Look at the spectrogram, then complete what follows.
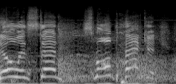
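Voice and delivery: high, quick excited call. Real, not acted. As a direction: catch the surprise pin. Surprise pin attempt.

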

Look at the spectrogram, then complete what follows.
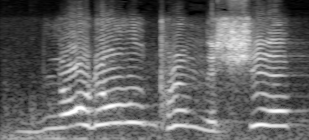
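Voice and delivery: high, loud yelp of panic; panicked shout. Real, not acted. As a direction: yell it out in alarm.

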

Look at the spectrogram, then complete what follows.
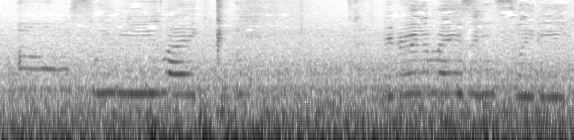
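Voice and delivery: high, sugary cheering voice; sweet encouragement. Retold or imitated. Therapist cooing encouragement to a child patient. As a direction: coo praise at a child patient. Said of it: "you also be like".

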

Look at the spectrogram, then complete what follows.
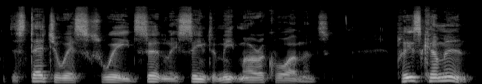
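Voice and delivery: ordinary delivery

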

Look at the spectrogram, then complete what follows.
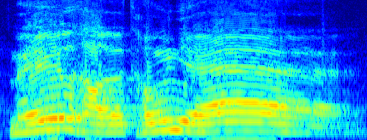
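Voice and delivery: very slow, drawn-out reminiscing; mock-nostalgic drawl. Friend recalling childhood mischief, mock-nostalgic drawl. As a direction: stretch every word like a fond sigh.

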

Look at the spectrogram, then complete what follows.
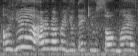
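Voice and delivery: high, gushing imitation of the star; Suki's thanks. Celebrity remembering the fan who reposts her, high gushing imitation. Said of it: "She was like".

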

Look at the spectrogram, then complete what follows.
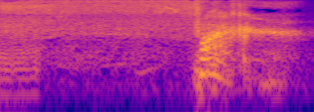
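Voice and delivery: slow, breathless whisper; whispered curse. Retold or imitated. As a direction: hiss it under your breath. Frustrated at missing the match.

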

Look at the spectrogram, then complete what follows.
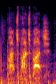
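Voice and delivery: rapid breathy whisper, mimicking strikes; whispered punches. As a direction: whisper each mock punch after a sharp exhale. Acting out karate moves along.

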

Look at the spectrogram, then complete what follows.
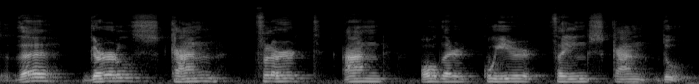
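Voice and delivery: very slow, word by word mnemonic; reciting the mnemonic. Retold or imitated. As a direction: spell out the memory sentence slowly for students. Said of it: "Remember this sentence".

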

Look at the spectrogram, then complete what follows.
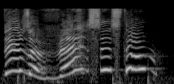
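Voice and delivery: high, amazed and delighted; excited. Real, not acted. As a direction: squeal it out in wonder. Discovering vent system, excited.

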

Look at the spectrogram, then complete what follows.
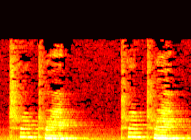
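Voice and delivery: high squeaky rabbit noise; imitated rabbit squeak in a high voice; rabbit sound. Shown as a demonstration.

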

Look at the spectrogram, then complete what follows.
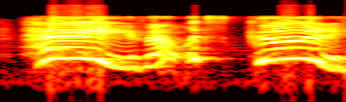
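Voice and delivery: high, slow cheery exclamation; mock-gleeful discovery; delighted. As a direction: lift it high with dopey delight. Snape suddenly delighted by custard.

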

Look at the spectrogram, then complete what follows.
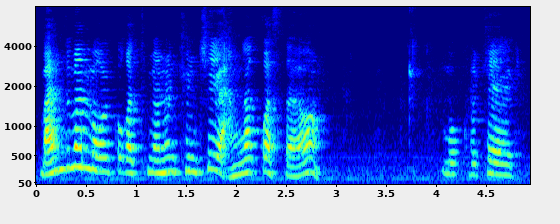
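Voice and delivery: speaking with food in mouth; words between bites; talking while chewing. Real, not acted. Seen 0: Food goes in at -4; cheeks full, lips working while speaking.

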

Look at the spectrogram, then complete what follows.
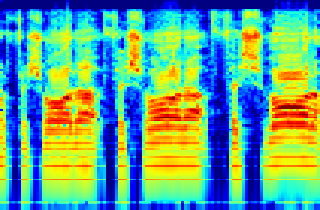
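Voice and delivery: building from firm to loud, yelling; urgent yelling. Real, not acted. Urging defence during a match.

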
